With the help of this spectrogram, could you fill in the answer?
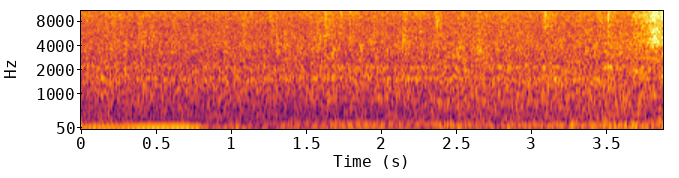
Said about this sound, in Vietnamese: Giờ học buổi chiều, cơn mưa vẫn chưa ngớt, bầu trời tối sầm lại, sấm chớp vẫn liên tục.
